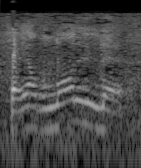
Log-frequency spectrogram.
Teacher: اللام الأولى مفتوحة تغلظ واللام الثانية ساكنة ترقق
